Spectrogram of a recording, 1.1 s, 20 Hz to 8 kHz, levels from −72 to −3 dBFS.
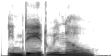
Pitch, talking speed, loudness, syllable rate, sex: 225 Hz, 160 wpm, -15 LUFS, 4.4 syllables/s, female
